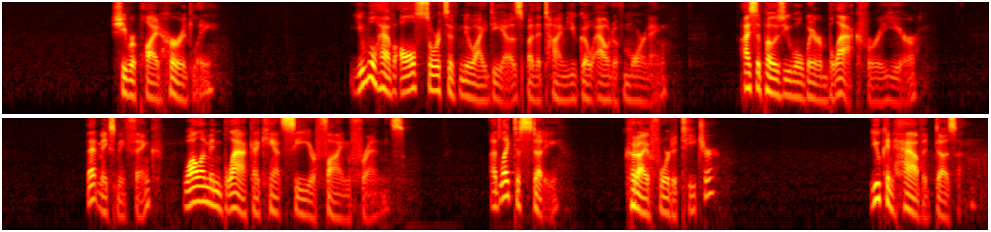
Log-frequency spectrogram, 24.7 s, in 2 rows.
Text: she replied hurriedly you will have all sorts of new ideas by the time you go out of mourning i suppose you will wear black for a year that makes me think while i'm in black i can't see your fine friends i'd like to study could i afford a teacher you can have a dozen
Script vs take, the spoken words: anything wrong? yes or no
no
